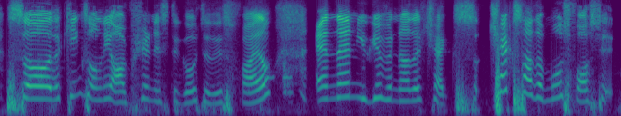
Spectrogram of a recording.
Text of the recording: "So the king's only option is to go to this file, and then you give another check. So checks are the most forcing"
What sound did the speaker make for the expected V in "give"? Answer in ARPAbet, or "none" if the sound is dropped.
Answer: V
